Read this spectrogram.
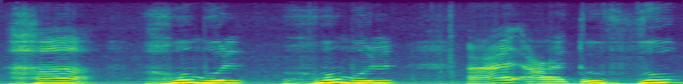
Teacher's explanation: ہا کے تلفظ کا دھیان رکھنا ہے، چھاتی سے اس کی آواز نکلتی ہے، وہ حلق کا آخری حصہ ہے جہاں سے یہ ہا نکلتا ہے، ہا، ہم العدو، عین کے تلفظ کا دھیان رکھنا ہے۔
